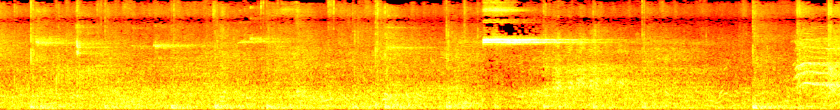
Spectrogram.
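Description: A crowd murmurs and cheers throughout a large echoing hall.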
